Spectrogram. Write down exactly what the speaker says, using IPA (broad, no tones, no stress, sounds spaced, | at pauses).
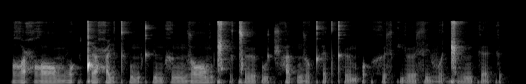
ʁ œ ħ ʁ ɔː m v ɔ k ǃ ɛ ħ i tʰ u m kʰ i m x ə ŋ n z ɔː m ǁʰ ə ǀ øː ʔ u t͡ʃʰ a t n z o kʰ ɛ t kʰ ø m ʔ ɔ k x ø s k j øː s i v ə ɡ͡ǁ øː ŋ k ɛ k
